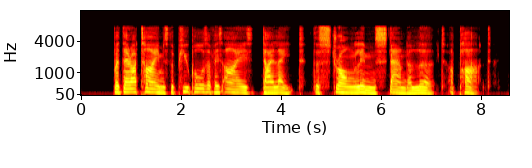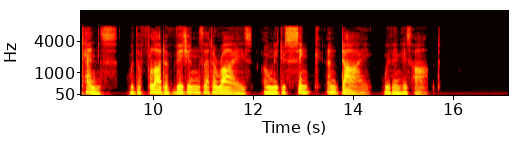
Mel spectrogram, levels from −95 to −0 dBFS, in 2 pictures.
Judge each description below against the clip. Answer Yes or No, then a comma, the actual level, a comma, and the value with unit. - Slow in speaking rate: Yes, slow, 110 wpm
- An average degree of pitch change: Yes, average, 3.4 semitones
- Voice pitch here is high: No, low, 125 Hz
